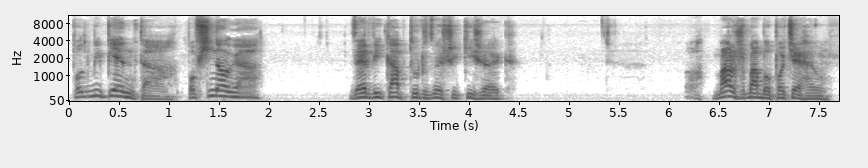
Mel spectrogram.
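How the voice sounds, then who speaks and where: A man's voice: fairly high pitch, expressive, slow, pauses often, darkish tone, slightly rough, voice pushed up, exaggerated voice. A man doing an earnest Lithuanian nobleman. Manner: patient, earnest, old-fashioned courtesy. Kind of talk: audiobook character voice.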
